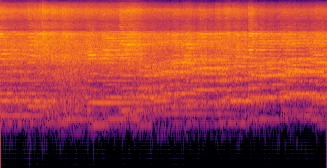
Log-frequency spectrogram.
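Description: Church psalm music: steady held notes at several pitches with instrumental accompaniment, changing every second or so.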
